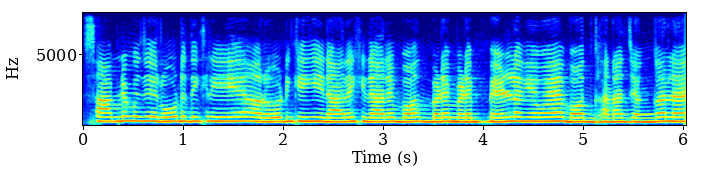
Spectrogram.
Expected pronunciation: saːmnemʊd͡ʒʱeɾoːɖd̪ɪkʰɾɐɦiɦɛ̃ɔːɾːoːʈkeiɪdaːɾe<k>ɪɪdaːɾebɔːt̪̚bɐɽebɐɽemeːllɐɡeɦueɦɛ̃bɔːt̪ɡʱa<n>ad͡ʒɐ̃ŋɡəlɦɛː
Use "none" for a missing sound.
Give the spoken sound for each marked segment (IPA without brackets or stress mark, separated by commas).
k, n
